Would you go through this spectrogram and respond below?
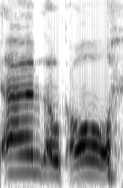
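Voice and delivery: exaggerated shivery self-imitation; mock whining. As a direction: moan it pitifully, drawing it out. Imitates own later complaint of cold.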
